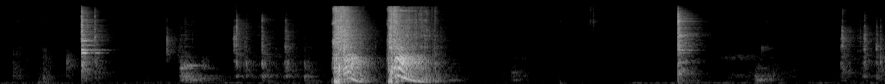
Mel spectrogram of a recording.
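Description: Small impact wrench run in two short bursts about three and a half seconds in, each winding down in pitch as it stops, loosening the transmission oil pan bolts. Scattered light metallic clicks and clinks come before and after.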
